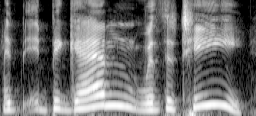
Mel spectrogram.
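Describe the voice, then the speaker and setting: A man's voice: sits high, expressive, measured pace, a bit bright, no echo, voice pushed up. A man doing a stammering, nervous hatter. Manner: stammering, trembling. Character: nervous, rambling male hatter.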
